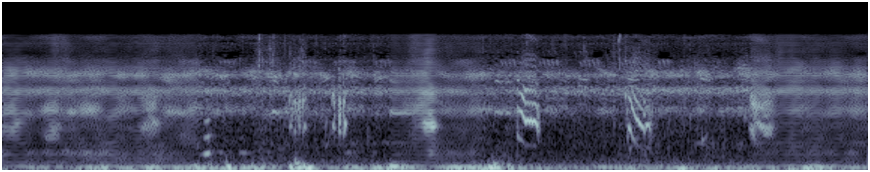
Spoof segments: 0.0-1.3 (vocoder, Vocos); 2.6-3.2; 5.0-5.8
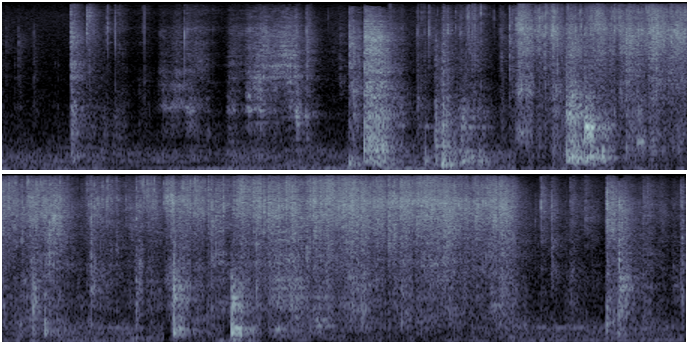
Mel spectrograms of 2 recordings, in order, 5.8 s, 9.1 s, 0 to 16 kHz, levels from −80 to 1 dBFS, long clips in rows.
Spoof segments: 0.7-1.5 (codec, SNAC); 6.0-6.9

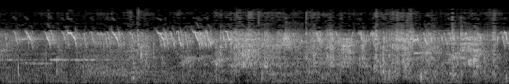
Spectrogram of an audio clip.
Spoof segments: none

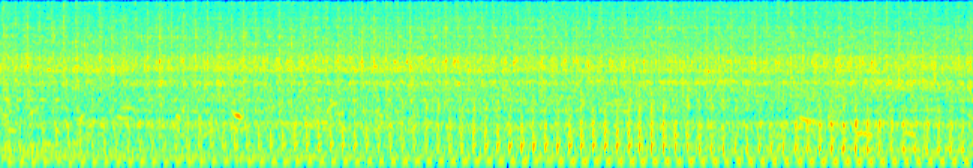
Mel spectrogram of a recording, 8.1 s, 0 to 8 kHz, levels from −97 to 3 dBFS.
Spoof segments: 0.0-6.6 (vocoder, BigVGAN v2)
